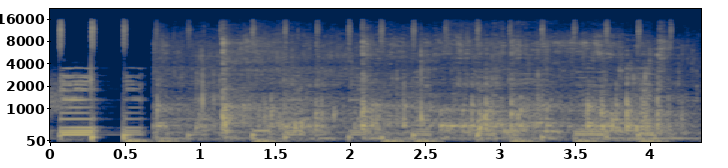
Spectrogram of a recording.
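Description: Plucked guitar music; from about a second in, a steady bubbling hiss of a pot of boiling water runs under it.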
